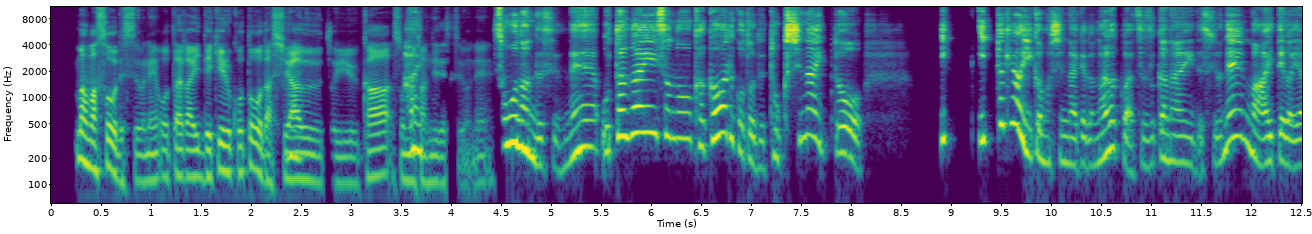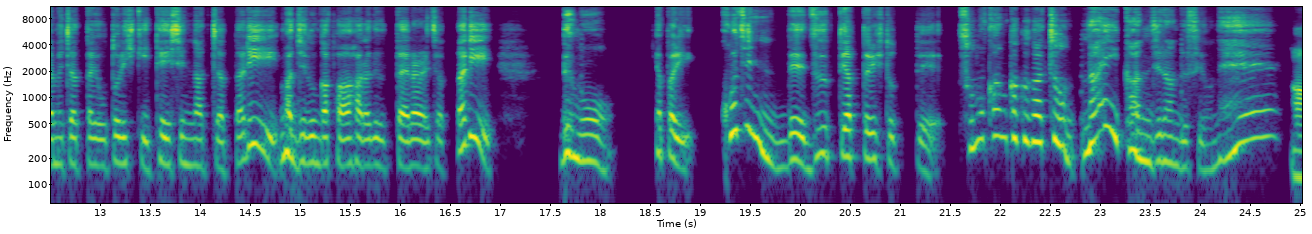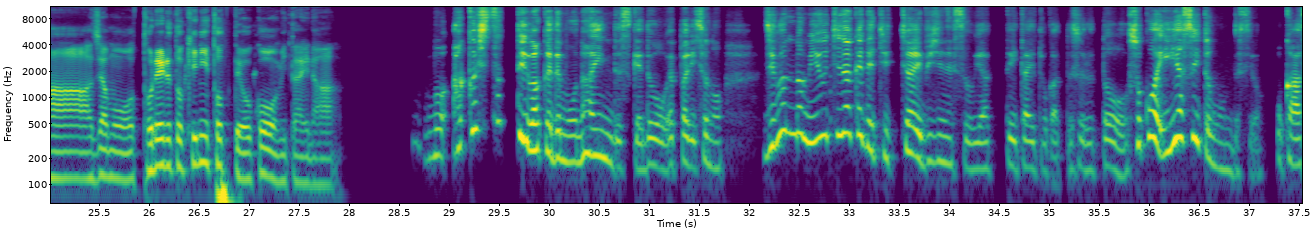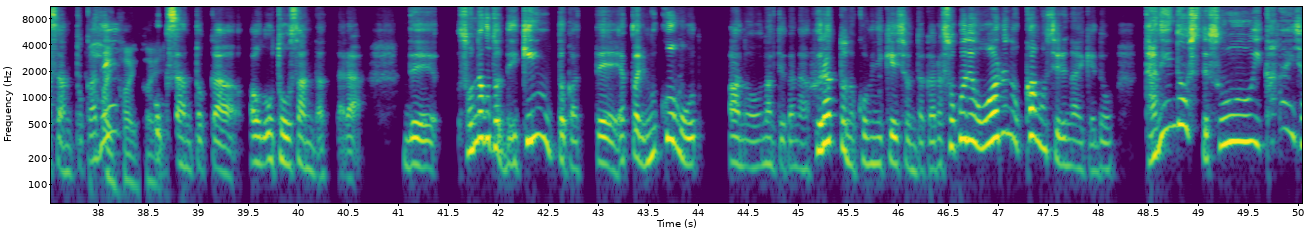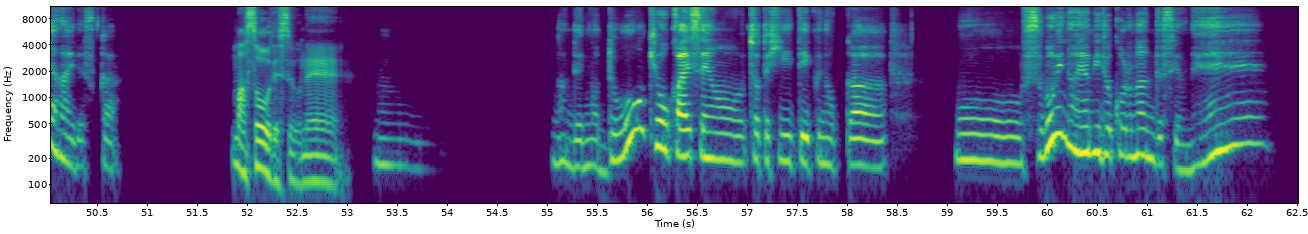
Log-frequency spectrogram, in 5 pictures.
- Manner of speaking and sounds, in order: none
- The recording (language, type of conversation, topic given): Japanese, advice, 他者の期待と自己ケアを両立するには、どうすればよいですか？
